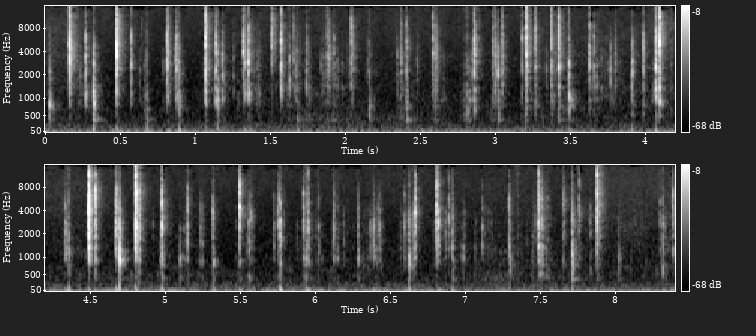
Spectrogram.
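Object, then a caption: Plastic desktop calculator keypad. A grey plastic desktop calculator with an LCD display is held in both hands while fingertips tap and press its keypad buttons continuously. Quick, dry, bright clicks come in an irregular stream with almost no ring, a few landing harder than the rest over a faint low background.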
